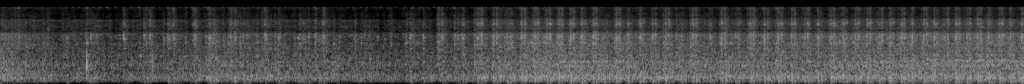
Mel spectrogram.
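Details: 1978 VW Super Beetle 1600cc fuel-injected, uneven chattering idle that rises and smooths after gasoline is sprayed into the intake boot, suggesting a fuel/air mixture problem; starts fine, shakes, dies on acceleration; AFM cap missing, gear teeth broken.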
